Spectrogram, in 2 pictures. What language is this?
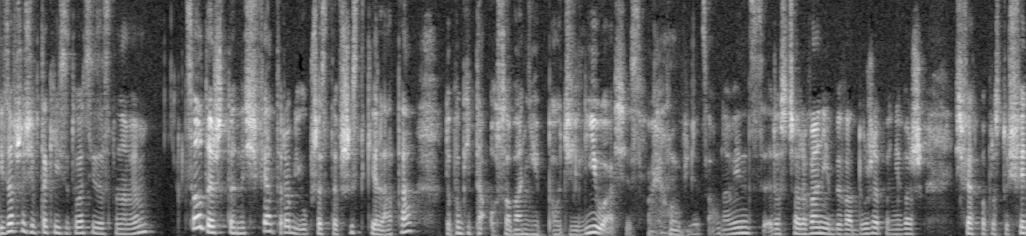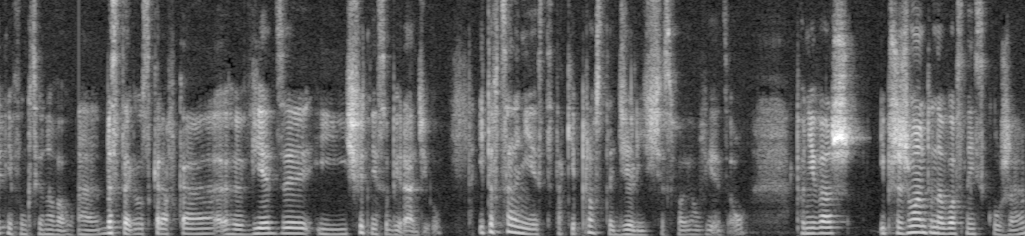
Polish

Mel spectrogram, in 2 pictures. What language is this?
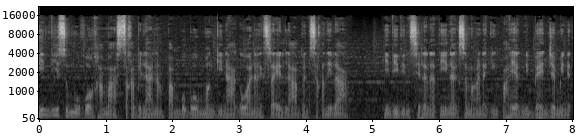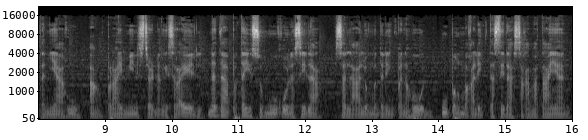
Filipino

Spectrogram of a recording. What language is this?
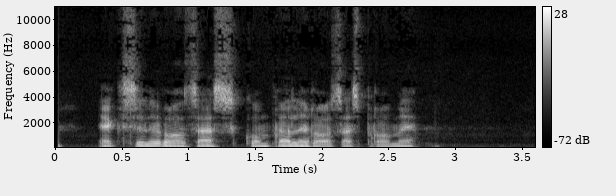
Interlingua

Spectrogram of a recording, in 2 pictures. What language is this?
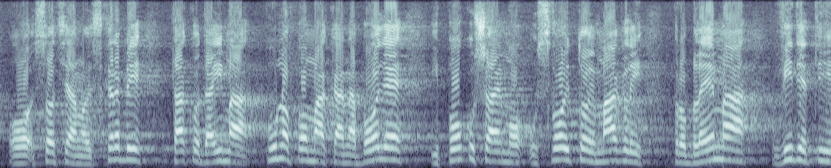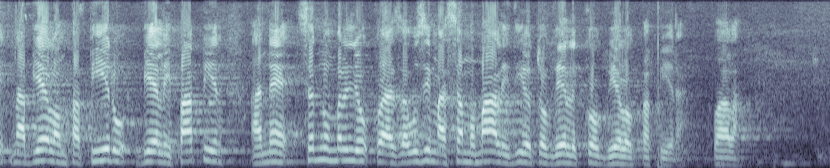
Croatian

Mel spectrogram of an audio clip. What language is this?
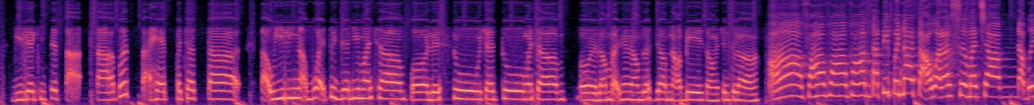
Malay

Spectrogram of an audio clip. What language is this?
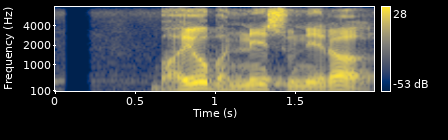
Nepali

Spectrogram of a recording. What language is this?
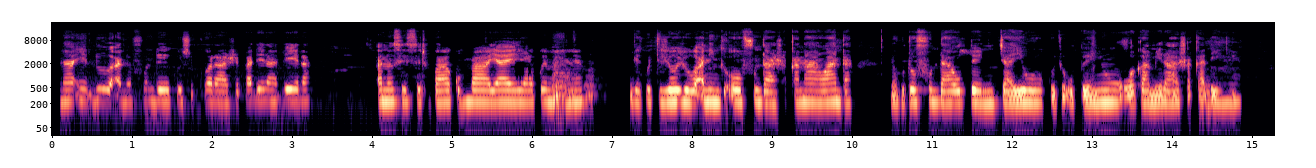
Ndau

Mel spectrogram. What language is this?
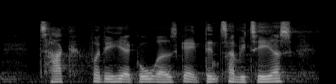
Danish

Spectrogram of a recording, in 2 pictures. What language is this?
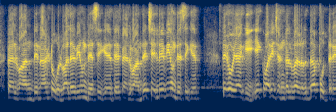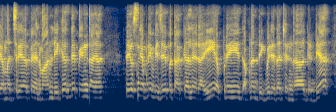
Punjabi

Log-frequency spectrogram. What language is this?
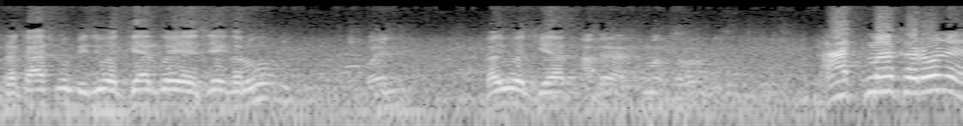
Gujarati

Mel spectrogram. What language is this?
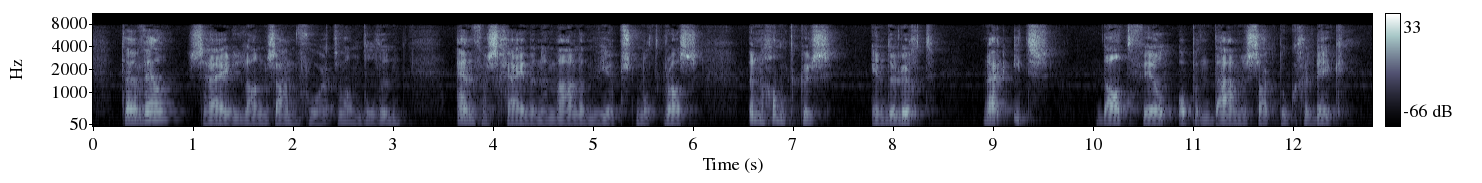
Dutch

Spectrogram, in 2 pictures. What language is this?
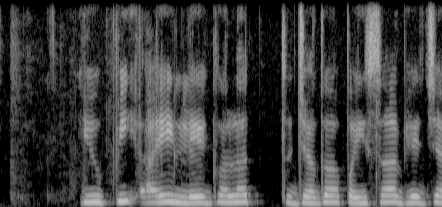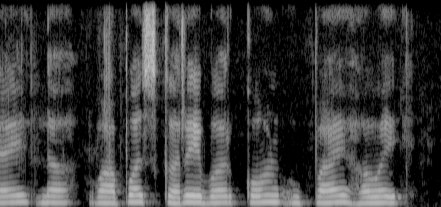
Chhattisgarhi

